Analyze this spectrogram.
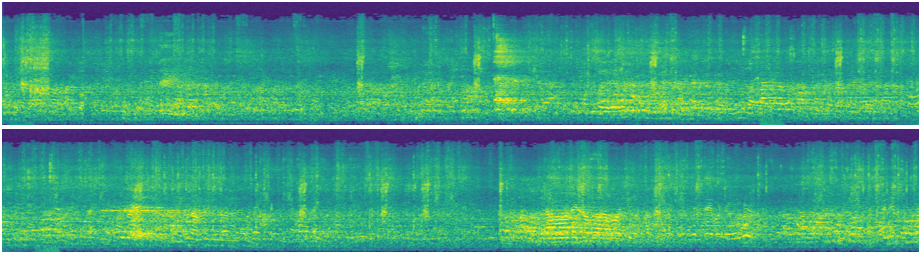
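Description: A crowd of men and women murmur and talk quietly nearby.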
